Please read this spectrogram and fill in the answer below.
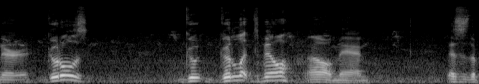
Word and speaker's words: Goodlettsville: Is it Gudelberg or Gudelton, or I don't know.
